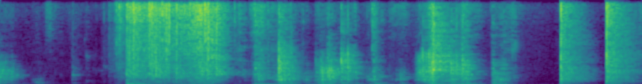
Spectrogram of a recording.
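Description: Tarot cards riffled and shuffled by hand during a live psychic reading, a run of close, crisp papery bursts, some longer and some short, with brief pauses between them.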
